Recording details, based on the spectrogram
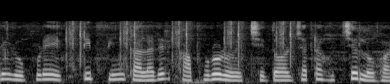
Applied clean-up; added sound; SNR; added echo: none; Camera; 14 dB; none.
